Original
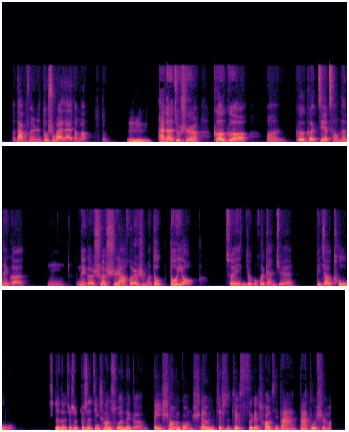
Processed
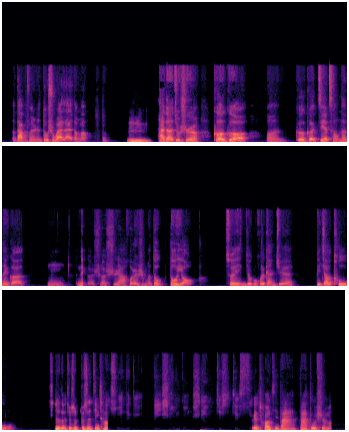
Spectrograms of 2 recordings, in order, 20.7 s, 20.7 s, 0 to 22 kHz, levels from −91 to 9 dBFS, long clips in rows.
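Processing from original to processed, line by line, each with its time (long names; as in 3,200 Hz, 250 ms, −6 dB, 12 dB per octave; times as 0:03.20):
0:08.52–0:11.89: fade in equal-power, from −22.5 dB
0:15.91–0:18.82: inverse Chebyshev band-stop filter 170–1,300 Hz, stop band 60 dB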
